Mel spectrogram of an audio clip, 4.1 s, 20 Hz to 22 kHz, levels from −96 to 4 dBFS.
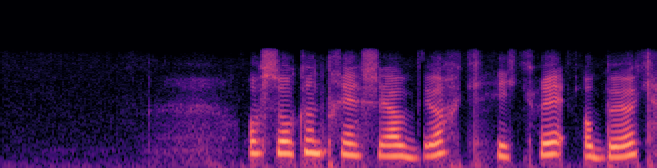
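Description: At 2.61 to 2.69 s, just after "så kan treski av", the speech briefly dips and wobbles, then recovers with a thin, rough edge for a moment. This is a lost AMR speech frame: a radio error corrupted the frame's checksum, so the decoder filled the gap by repeating the previous pitch and vocal tract settings at reduced gain. The short disturbance fits a single 20 ms frame. The surrounding AMR wideband (HD Voice) coding sounds clear with light codec colouring, which fits a rate near 16 kbit/s.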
